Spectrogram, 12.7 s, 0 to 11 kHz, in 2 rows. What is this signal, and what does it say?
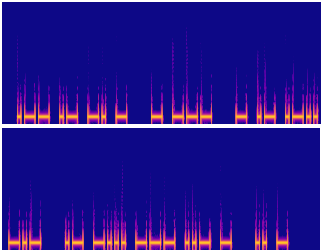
Morse code, heard as a keyed tone, about 17 wpm, 700 Hz. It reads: WANT TO TALK ABOUT IT
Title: Sets of 5 Words Encore 17wpm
